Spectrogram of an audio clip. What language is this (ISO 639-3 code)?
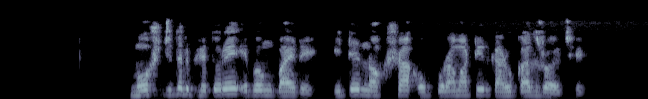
ben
